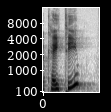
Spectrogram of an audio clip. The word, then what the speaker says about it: Khaite: Jest taka marka nowojorska Katie. E, pisze się ją K-H-A-I-T-E.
